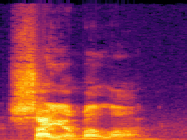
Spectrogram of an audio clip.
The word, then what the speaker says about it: Shyamalan: Shyamalan, right? – Shyamalan. – Shyamalan.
